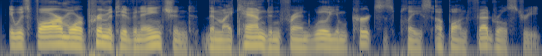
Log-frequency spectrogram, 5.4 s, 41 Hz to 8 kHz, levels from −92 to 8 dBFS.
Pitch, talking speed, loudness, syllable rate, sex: 100 Hz, 200 wpm, -20 LUFS, 5.2 syllables/s, male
